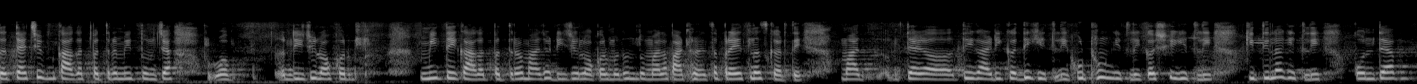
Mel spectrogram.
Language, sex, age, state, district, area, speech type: Marathi, female, 18-30, Maharashtra, Ahmednagar, urban, spontaneous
